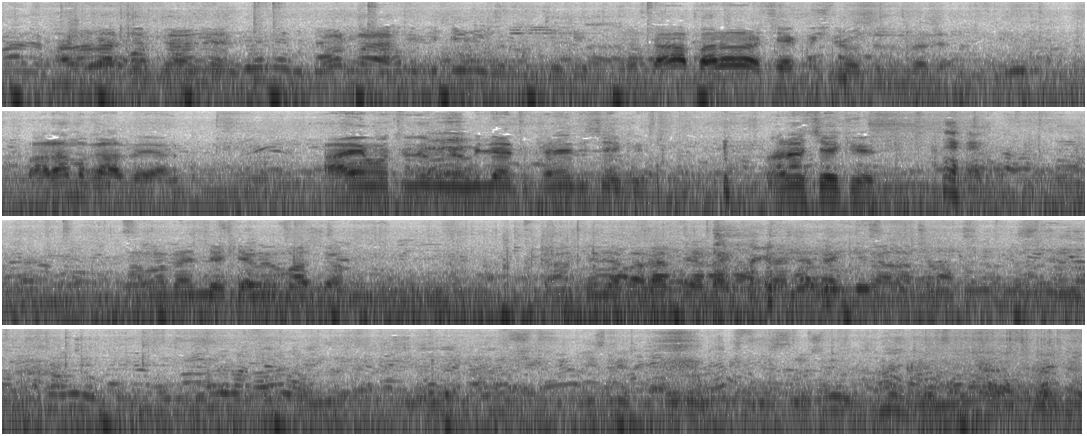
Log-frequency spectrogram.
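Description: A crowd of people talks and murmurs nearby, outdoors.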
